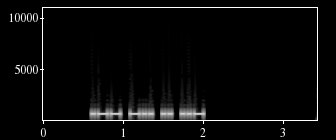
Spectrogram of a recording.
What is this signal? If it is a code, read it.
Morse code, heard as a keyed tone, about 30 wpm, 700 Hz. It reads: WDIU
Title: Four Challenging Letter-Number Combinations 30wpm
